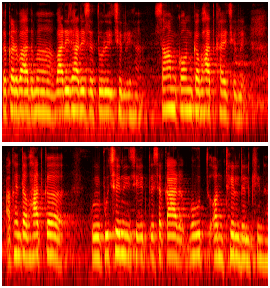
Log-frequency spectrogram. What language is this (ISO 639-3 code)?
mai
